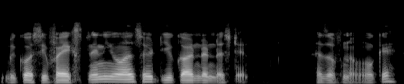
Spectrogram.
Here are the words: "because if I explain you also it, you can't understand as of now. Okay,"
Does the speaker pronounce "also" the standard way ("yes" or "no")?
no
